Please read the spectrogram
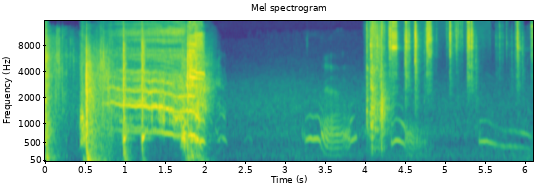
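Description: Cartoon sound effects: a run of heavy crashing impacts with ringing, gliding tones for about two seconds. Then come a few short vocal sounds from a cartoon character that bend up and down, a thunk about four seconds in, and a falling groan near the end.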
